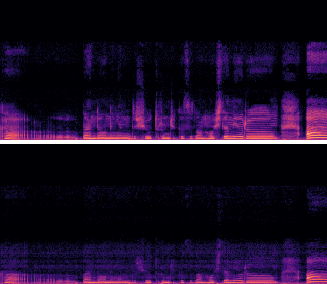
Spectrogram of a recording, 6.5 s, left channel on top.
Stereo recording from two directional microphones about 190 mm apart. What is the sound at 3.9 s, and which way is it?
Child singing, 10° right (ahead or behind).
